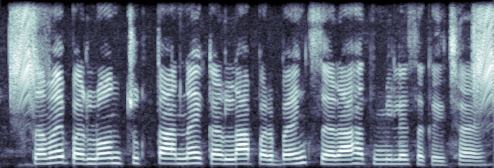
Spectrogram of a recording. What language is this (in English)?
Maithili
